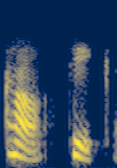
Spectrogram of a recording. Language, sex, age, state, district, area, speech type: Marathi, female, 18-30, Maharashtra, Nagpur, urban, conversation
